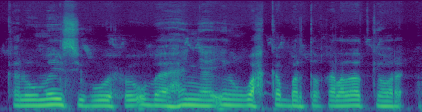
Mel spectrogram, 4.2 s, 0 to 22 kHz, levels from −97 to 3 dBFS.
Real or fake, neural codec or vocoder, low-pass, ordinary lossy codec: real; none; none; none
